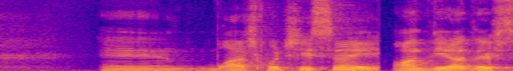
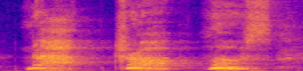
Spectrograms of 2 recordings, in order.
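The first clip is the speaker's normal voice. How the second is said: much higher, louder called commands; archery command; 5 dB louder, much slower than usual. Retold or imitated. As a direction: bark it like an archery coach. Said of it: "so she is like".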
